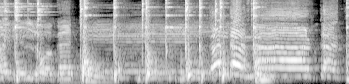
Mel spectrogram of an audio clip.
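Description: Men singing a Moharam pada, a Muharram devotional folk song, to struck drum beats, the voice ending on a long held note near the end.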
